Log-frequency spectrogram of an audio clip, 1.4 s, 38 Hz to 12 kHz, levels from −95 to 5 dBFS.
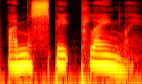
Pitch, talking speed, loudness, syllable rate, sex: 135 Hz, 170 wpm, -22 LUFS, 4.0 syllables/s, male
